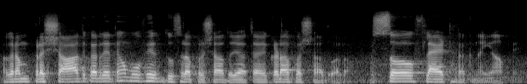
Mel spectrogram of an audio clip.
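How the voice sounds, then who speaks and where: A man giving a patient scripture pronunciation lesson, slowly spelling out sounds and mixing in English words. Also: mid-range voice, gravelly, darkish tone, slight background noise. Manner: patient, slow demonstrations of pronunciation; mixes English words into explanations. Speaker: Sikh scripture teacher.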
